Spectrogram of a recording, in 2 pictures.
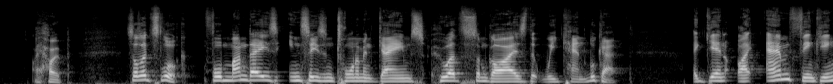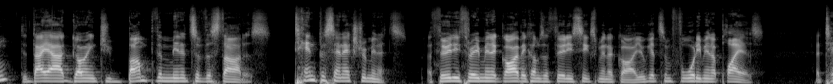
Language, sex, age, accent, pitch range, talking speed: English, male, 30-49, Australian, 130-155 Hz, 180 wpm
